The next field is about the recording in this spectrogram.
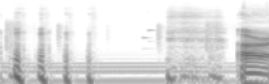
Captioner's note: laughs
